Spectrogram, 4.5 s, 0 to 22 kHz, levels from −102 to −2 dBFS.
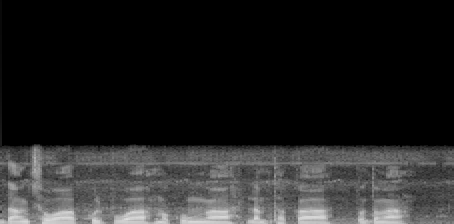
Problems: constant background noise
